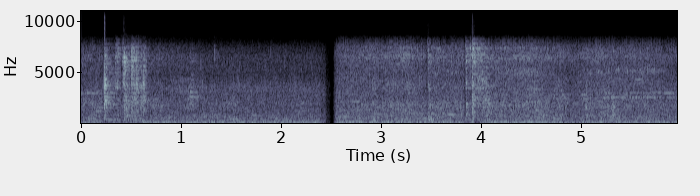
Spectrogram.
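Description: Egg and shami patties sizzling steadily on a flat street-food griddle, with a few sharp clicks of a metal spatula against the plate.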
